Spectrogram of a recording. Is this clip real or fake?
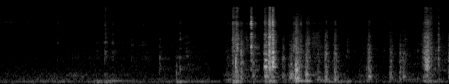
real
